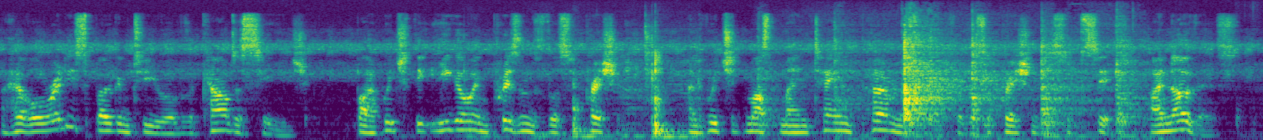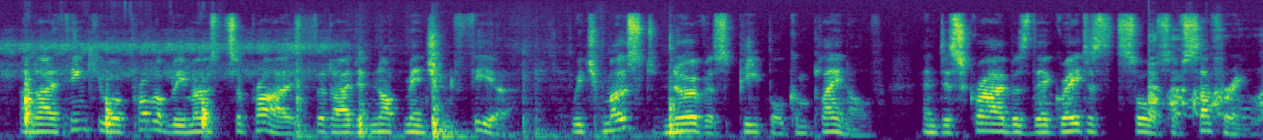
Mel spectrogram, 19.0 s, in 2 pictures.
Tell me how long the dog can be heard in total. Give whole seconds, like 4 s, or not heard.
2 s.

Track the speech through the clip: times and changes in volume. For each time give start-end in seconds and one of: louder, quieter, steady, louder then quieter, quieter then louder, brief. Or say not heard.
0.0-18.9 steady.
